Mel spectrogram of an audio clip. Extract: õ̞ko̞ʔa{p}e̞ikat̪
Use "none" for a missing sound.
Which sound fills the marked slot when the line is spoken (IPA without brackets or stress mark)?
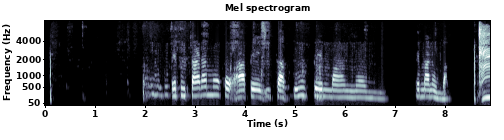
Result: p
